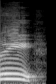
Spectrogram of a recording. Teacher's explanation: री यानी हमारे जीभ में कंपन आ रहा है, इसे मूर्धन्य कहते हैं। जीभ में हमारे जब कंपन होगा इसे मूर्धन्य वर्ग रखेंगे।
